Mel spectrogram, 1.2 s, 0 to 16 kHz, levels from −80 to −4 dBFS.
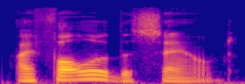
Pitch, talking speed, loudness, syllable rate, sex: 115 Hz, 195 wpm, -20 LUFS, 5.8 syllables/s, male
